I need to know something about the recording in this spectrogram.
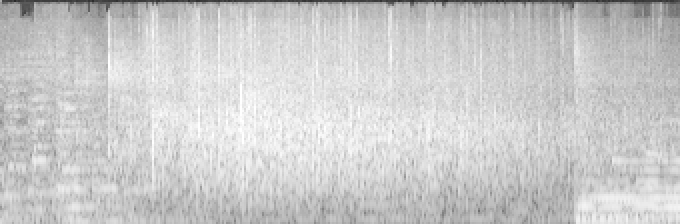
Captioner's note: crowd clapping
